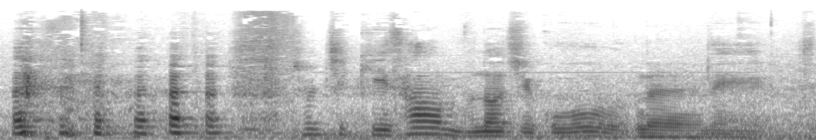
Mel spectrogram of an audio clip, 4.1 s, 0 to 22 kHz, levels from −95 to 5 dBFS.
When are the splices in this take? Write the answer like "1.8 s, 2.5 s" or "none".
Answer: 1.4 s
